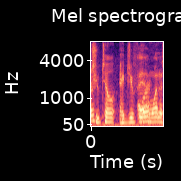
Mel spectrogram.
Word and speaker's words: Chiwetel Ejiofor: And I can never pronounce his name. I think it's Chiwetel Ejiofor. Chiwetel Ejiofor.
